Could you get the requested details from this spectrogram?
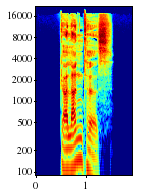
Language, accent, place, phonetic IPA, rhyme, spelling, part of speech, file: German, Germany, Berlin, [ɡaˈlantəs], -antəs, galantes, adjective, De-galantes.ogg
- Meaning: strong/mixed nominative/accusative neuter singular of galant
